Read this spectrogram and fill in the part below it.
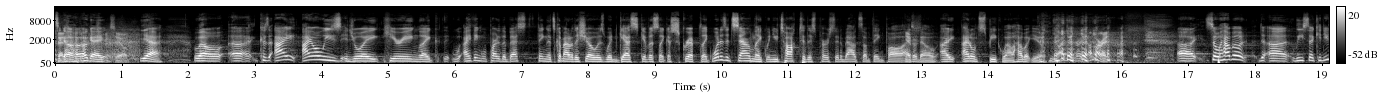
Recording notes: Recorded LIVE at Johns Hopkins.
